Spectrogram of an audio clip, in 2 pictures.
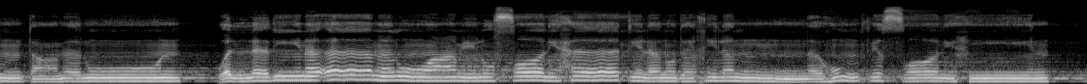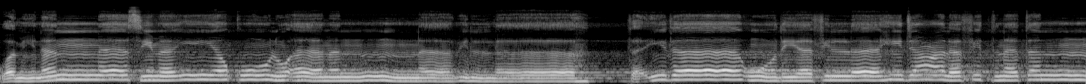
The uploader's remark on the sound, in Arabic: هذا التسجيل من صلاة التراويح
